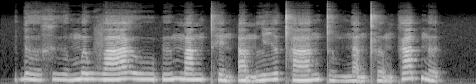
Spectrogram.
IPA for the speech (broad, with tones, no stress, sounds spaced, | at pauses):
ɗ ə̤ː˨˩ x ɨ̤˨˩ ə̯ m ə˧ w v aː˨˦ ɣ u˧ ʔ ɨ˨˦ m a˧ m t̪ʰ ḛ˧˨ n ʔ a̰˧˨ m l i˨˦ ə̯ t̪ʰ aː˨˦ n t̪ ə̤˨˩ m n a̰˧˨ n t̪ʰ ə̰ː˧˨ m k a˦˥ t̚ n ə˨˩ t̚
